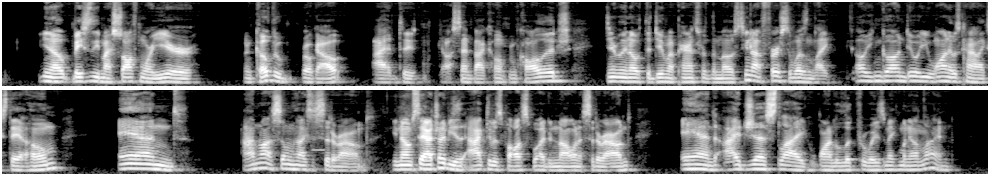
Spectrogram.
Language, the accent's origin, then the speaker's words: English; California, United States; now in San Francisco, United States; So I'm from the Bay Area.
